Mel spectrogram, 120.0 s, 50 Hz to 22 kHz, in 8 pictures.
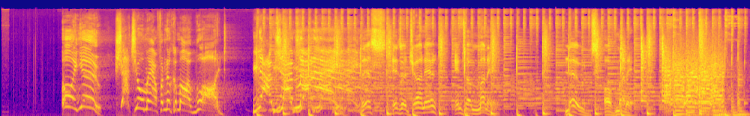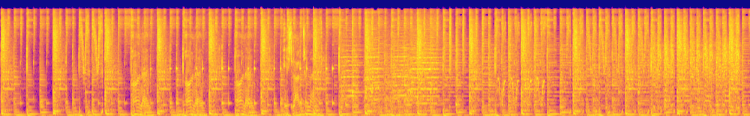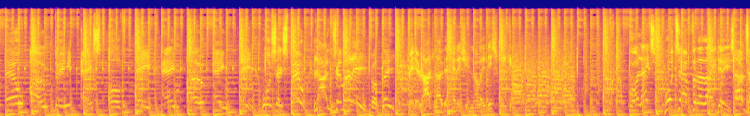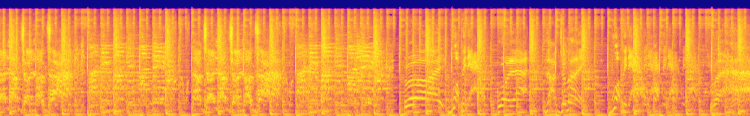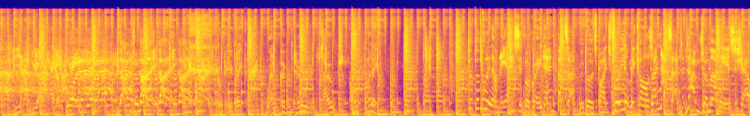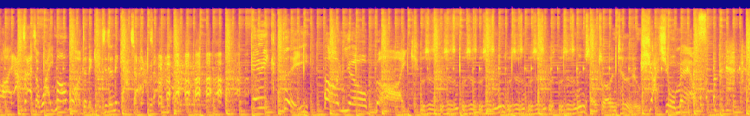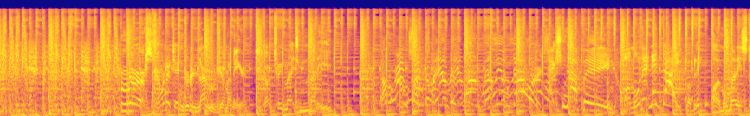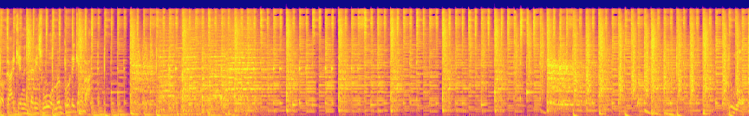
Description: BPM115
Audio QualityCut From Video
